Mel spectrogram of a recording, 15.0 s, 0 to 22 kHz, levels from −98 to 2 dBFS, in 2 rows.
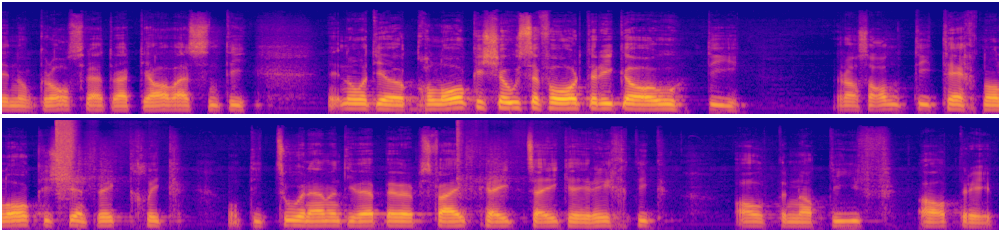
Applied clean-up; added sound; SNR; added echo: neural mask model RNNoise.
